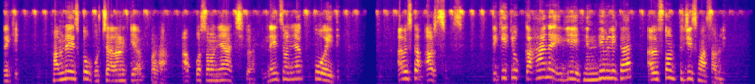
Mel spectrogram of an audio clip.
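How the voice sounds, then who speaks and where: A man's voice: high-pitched, lively intonation, fast, a bit bright, slight background noise, rough recording. A male physics teacher leading an exam lesson. He keeps asking his students questions and then answers them himself.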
